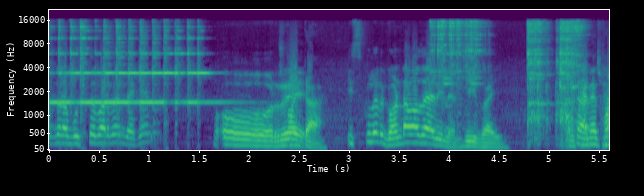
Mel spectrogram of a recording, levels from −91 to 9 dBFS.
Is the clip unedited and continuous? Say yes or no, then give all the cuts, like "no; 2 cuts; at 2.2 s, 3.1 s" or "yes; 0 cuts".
yes; 0 cuts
